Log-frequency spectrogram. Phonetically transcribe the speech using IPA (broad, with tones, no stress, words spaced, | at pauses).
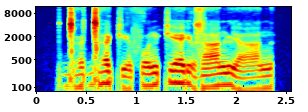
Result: ɡ͡ǀœ˧ɡ͡ǀɜ˥kʲə˩fo˧˥n kʲɛː˥ɾʲo˩zaː˧˥nlʲaː˩˧n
